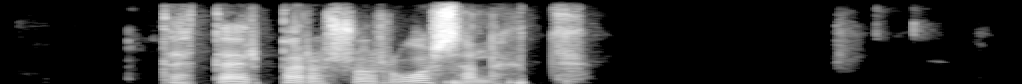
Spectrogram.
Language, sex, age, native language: Icelandic, female, 40-49, Icelandic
